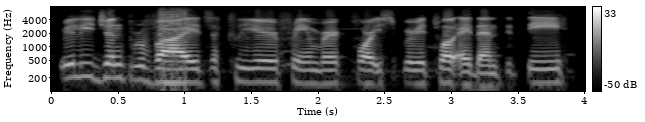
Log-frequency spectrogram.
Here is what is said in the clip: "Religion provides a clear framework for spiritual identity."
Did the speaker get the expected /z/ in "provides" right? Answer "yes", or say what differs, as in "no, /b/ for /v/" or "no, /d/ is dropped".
no, /s/ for /z/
